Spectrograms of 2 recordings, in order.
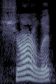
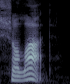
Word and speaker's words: Charlotte: Newcomers are usually surprised to learn that the name of one Vermont town, spelled like the southern city or a woman's name, is not pronounced Charlotte with a prominent R, but rather, you know someone's been here a while when they refer to the little town tucked between Route 7 and the shore of Lake Champlain as Shalott.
